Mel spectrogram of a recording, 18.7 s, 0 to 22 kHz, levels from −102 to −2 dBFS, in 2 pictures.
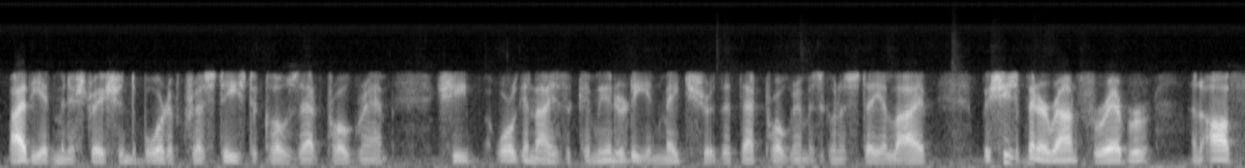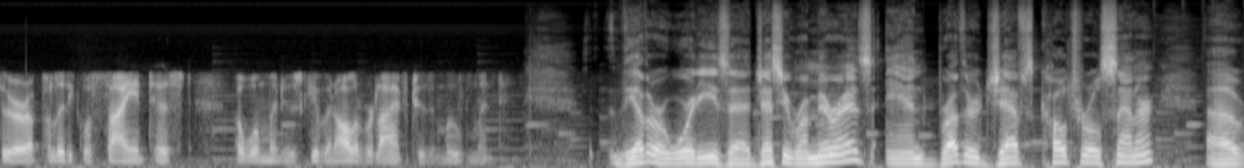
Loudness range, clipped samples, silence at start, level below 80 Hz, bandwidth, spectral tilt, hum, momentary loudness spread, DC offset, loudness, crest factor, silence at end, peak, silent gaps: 10 LU; under 0.1%; 0.05 s; -50 dBFS; over 20 kHz; -5.5 dB/octave; none; 15 LU; under 0.1%; -23 LUFS; 22 dB; 0 s; -2 dBFS; none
